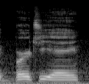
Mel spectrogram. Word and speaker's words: Berthier: marshall by the way bertier is how you say his name i just listened to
